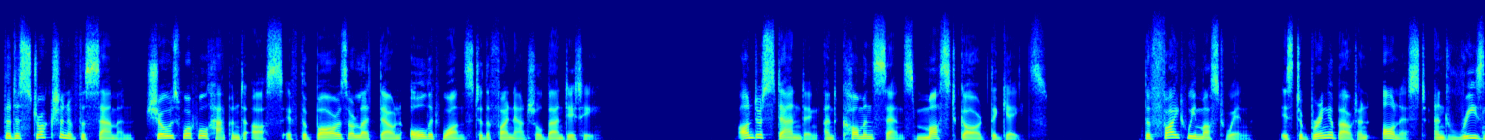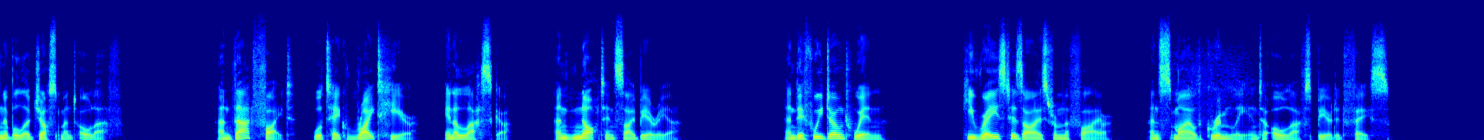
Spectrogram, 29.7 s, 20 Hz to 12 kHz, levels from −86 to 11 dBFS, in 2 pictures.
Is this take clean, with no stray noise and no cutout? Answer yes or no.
yes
